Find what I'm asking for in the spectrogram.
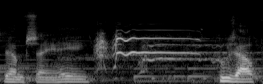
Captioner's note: coyote howls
